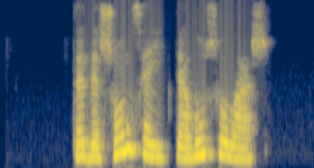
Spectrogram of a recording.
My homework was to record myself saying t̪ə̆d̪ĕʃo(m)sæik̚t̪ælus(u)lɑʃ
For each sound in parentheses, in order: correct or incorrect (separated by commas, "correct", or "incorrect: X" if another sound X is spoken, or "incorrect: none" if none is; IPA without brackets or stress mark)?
incorrect: n, incorrect: o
